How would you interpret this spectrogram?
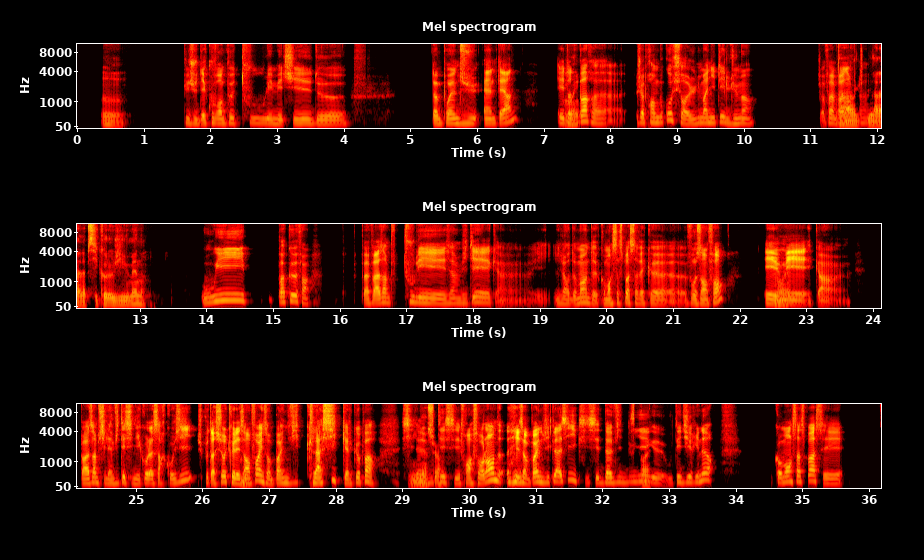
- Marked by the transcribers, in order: stressed: "classique"; laugh
- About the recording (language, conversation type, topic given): French, podcast, Comment cultives-tu ta curiosité au quotidien ?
